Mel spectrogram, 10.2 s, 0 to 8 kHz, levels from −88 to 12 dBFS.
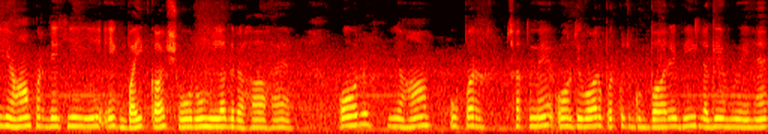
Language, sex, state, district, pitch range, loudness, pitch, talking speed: Hindi, female, Bihar, Araria, 170-190 Hz, -18 LUFS, 180 Hz, 145 wpm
